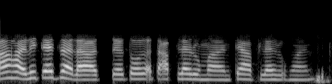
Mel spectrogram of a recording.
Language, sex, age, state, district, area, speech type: Goan Konkani, female, 18-30, Goa, Bardez, rural, conversation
